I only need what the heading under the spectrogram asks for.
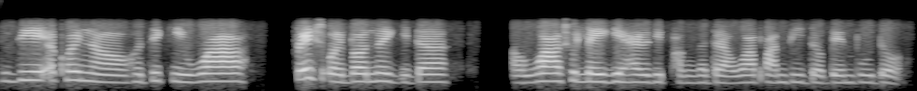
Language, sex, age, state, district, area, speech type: Manipuri, female, 30-45, Manipur, Churachandpur, rural, conversation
